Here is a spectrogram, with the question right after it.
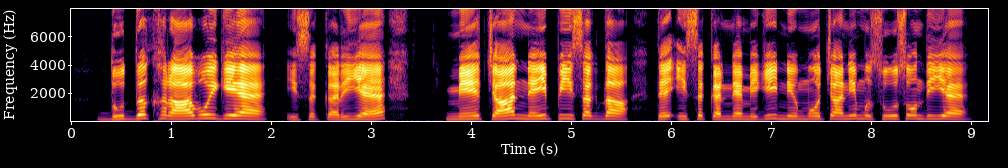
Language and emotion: Dogri, sad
